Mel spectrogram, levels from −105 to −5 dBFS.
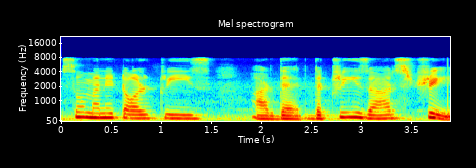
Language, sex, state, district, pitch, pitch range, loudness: English, female, Gujarat, Valsad, 170 Hz, 155-210 Hz, -18 LUFS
